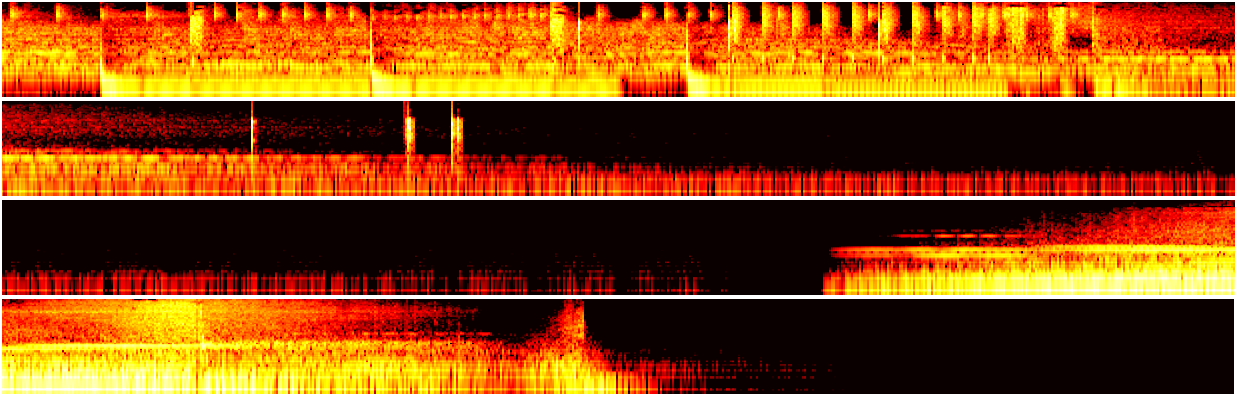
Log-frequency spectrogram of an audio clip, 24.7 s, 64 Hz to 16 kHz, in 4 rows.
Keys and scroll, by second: 0.4 ctrl+-, 7.6 space, 8.7-14.2 typing.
